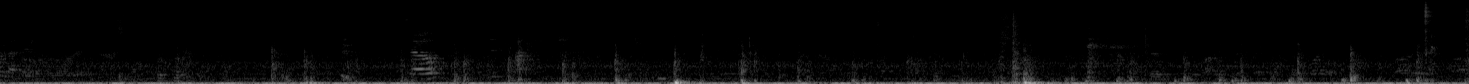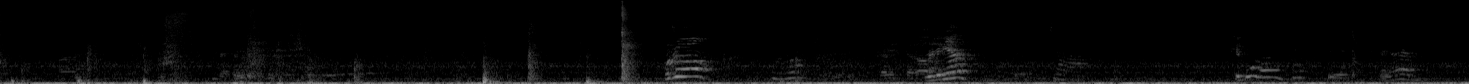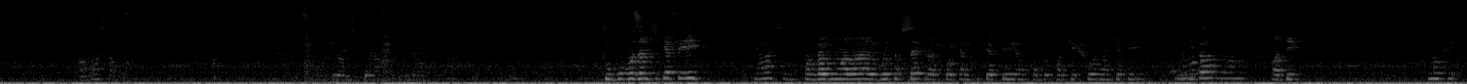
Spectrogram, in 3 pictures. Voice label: Harass French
